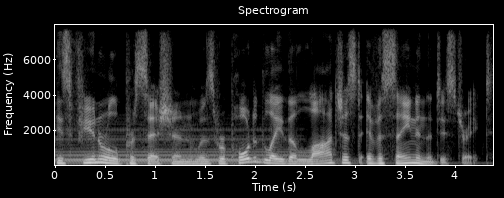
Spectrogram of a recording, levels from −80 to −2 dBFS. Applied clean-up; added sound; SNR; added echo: none; Bowed string instrument; 13 dB; none.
